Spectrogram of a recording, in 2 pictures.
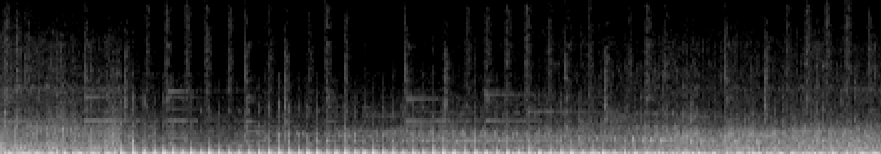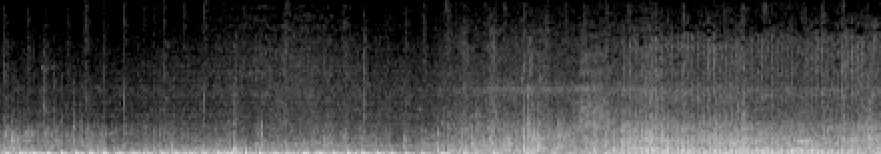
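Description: Motorcycle engine idling at low speed with an even, rapid beat. Voices join in near the end.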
